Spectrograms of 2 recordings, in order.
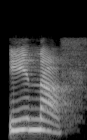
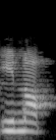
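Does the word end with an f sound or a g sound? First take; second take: f sound; g sound. First: The word ends with an f sound. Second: The word is read as spelled, ending in g. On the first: The speaker calls it right. "O sama U-nya dibaca A, G-nya dibaca F" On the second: The speaker calls it wrong. "jangan enough ya"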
